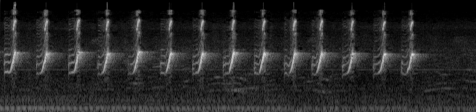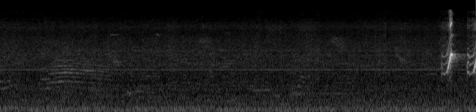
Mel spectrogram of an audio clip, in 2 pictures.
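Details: Yellow-bellied prinia singing on a master track made to rile listening birds: around thirteen quick rising chips in a steady string for four seconds, then near silence with a faint hum before the notes return at the end.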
